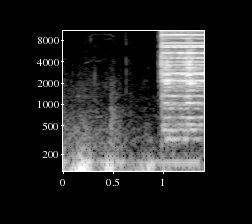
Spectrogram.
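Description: A low rumbling murmur gives way to a phone alarm that bursts in abruptly, a loud, bright electronic ringtone with a buzzy, harmonic-rich tone that holds steady to the end.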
